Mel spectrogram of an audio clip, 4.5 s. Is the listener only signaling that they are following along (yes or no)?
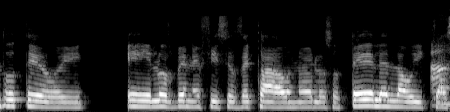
no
